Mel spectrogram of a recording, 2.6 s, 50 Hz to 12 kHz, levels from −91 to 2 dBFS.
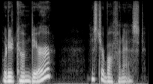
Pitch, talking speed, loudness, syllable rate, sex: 145 Hz, 165 wpm, -18 LUFS, 5.3 syllables/s, male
